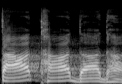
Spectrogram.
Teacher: ये दंत व्यंजन है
